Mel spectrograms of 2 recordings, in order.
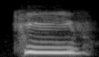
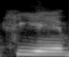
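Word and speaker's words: Kyiv: to what this says ke or Kev whichever way you want to pronounce it keev should increase its own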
